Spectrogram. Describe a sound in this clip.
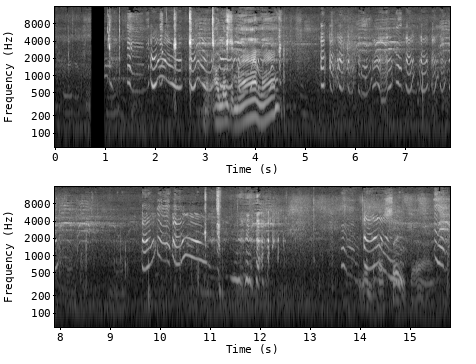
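Young monkeys squeal and shriek loudly close by.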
